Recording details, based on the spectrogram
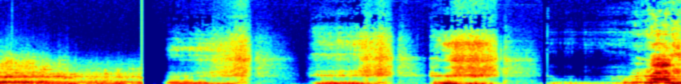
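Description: A bear gives deep, rough growls in several bursts with short pauses between.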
